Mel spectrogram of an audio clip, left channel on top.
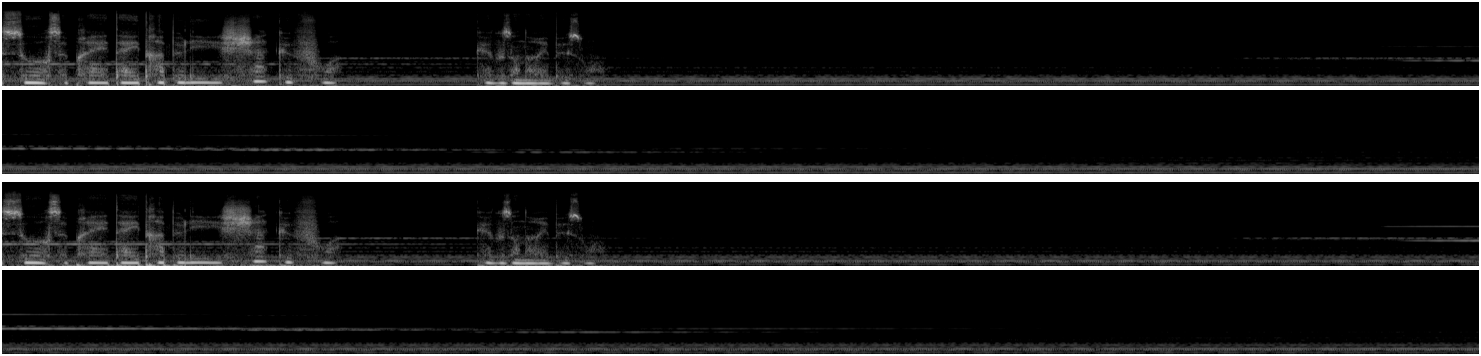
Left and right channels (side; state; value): both; normal; correlation 0.64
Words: prête à être appelée chaque fois que vous en aurez besoin.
